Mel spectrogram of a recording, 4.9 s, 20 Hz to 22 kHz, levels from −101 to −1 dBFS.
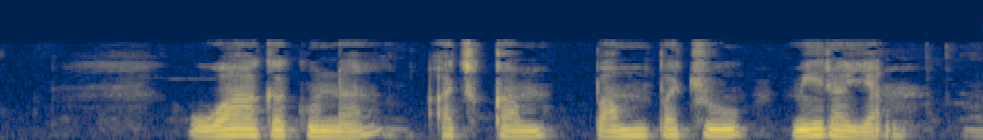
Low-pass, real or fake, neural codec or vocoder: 7.2 kHz; real; none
